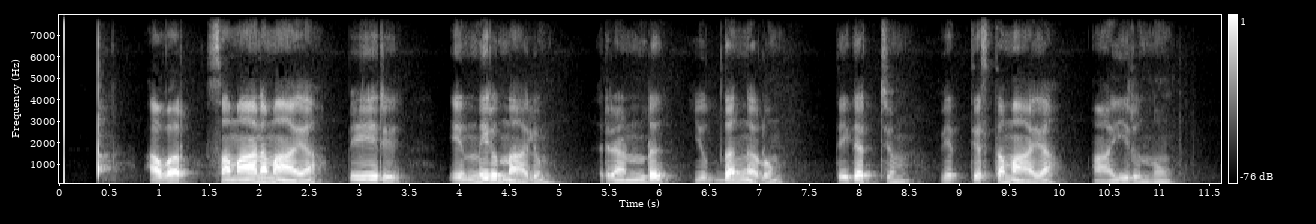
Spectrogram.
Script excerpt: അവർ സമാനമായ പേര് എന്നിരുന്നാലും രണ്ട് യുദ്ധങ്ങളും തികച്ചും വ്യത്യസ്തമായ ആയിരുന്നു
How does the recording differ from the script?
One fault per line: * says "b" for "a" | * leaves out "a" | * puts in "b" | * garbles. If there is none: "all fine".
all fine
